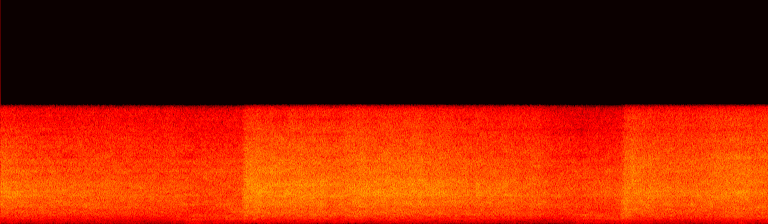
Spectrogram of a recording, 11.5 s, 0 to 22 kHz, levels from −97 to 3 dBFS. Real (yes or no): no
